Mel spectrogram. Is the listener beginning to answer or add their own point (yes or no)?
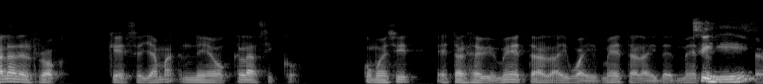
no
